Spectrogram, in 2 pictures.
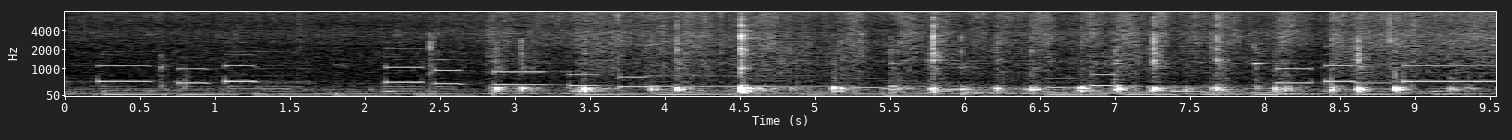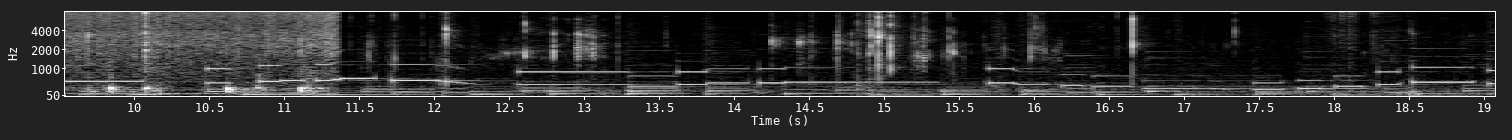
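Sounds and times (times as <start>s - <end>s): carrots sizzling in a frying pan: 0.0s - 11.4s
chopsticks clicking against a pan: 2.2s - 13.2s.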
